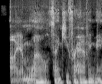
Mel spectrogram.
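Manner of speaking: silky, sexy, low, sultry smooth voice. A new guest thanking the hosts for having him on the show, sultry, smooth voice. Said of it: "listen to that sultry, sexy, smooth voice".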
